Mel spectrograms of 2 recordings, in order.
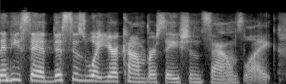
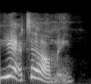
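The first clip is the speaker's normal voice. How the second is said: mock, pitched-up, stank, attitude-filled delivery; 6 semitones higher than usual. Retelling a reply to a boss: retelling own stank reply. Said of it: "Real, real stank".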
